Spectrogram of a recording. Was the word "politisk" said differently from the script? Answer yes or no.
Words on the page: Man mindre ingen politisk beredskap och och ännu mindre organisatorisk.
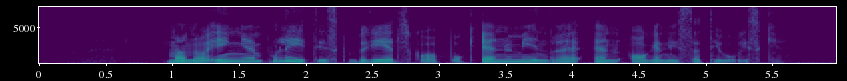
no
